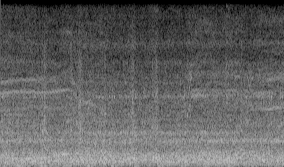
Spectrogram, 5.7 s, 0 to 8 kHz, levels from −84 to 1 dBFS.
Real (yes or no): no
